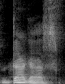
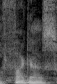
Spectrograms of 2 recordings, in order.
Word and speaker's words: Dagaz: So with this one, it's called Dagaz or Thagaz, whichever way you want to pronounce it.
